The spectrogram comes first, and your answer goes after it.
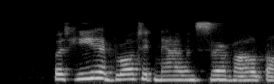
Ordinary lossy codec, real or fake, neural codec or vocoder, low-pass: Opus, 32 kbps; fake; codec, 16 kHz, 1 kbps, X-Codec, HuBERT features, trained on balanced general audio; 7.2 kHz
